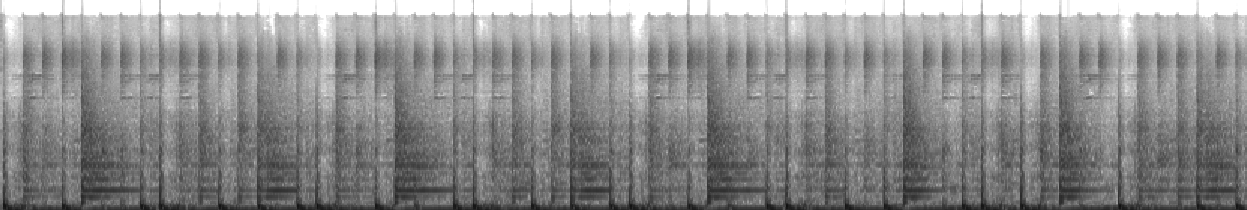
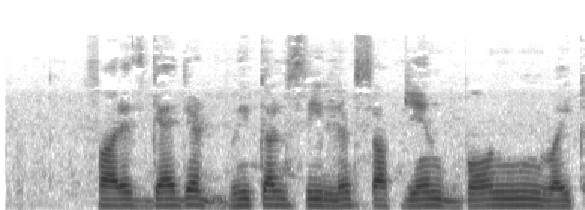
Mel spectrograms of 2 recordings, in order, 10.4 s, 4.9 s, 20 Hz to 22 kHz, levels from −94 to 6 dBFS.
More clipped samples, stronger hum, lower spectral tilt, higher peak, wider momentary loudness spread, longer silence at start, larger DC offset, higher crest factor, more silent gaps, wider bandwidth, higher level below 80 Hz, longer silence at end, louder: first, 0.2% vs under 0.1%; neither; second, -5 dB/octave vs -7 dB/octave; first, 0 dBFS vs -4 dBFS; about the same, 3 LU vs 5 LU; second, 0 s vs 0.8 s; first, 0.2% vs under 0.1%; second, 10 dB vs 18 dB; neither; first, 16.5 kHz vs 11 kHz; first, -14 dBFS vs -58 dBFS; about the same, 0 s vs 0 s; first, -13 LUFS vs -21 LUFS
